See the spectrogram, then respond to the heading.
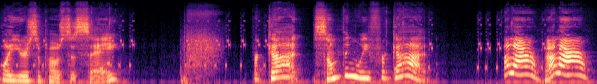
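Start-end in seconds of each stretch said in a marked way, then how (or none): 2.5-5.9 very high screeching parrot hello, loud; squawking parrot. Acted. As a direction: shriek it like a parrot. Parrot babbles.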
